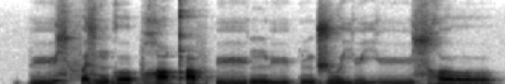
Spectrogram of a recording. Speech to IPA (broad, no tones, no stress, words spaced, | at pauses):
pyːzfəzŋɡoːp ʁɔqʼofʔyː ŋ͡myːp nd͡ʒujy jyːzʁoː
